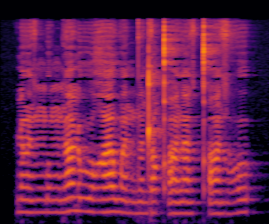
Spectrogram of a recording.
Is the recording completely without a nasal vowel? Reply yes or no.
no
